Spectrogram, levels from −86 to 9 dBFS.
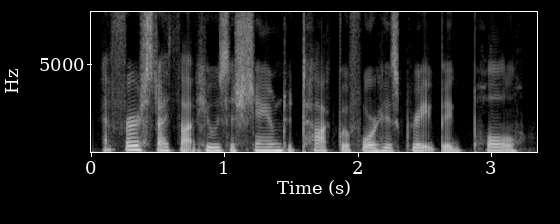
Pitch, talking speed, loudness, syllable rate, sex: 185 Hz, 250 wpm, -20 LUFS, 5.9 syllables/s, female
